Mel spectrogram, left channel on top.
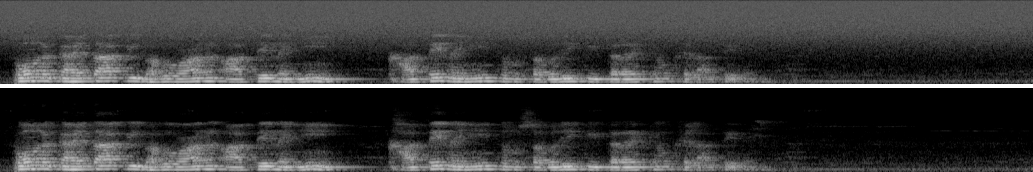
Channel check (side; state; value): left; noise; hiss, 3 dB below the sound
